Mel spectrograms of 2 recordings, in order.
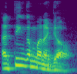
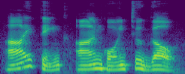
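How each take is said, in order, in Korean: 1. 단어들이 줄어든 형태로 서로 이어져 발음됩니다. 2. 각 단어가 따로, 완전하게 발음됩니다. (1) "이거를 연속으로 하면" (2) "이제 영어를 시작하신 분들은 ... 이렇게 읽습니다"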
